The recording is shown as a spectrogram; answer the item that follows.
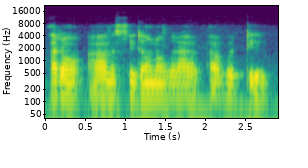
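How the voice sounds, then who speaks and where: Grieving mother, interviewee. Deep female voice with fry, halting plain speech. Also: completely flat delivery, darkish tone, lo-fi sound. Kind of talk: emotional television interview.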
